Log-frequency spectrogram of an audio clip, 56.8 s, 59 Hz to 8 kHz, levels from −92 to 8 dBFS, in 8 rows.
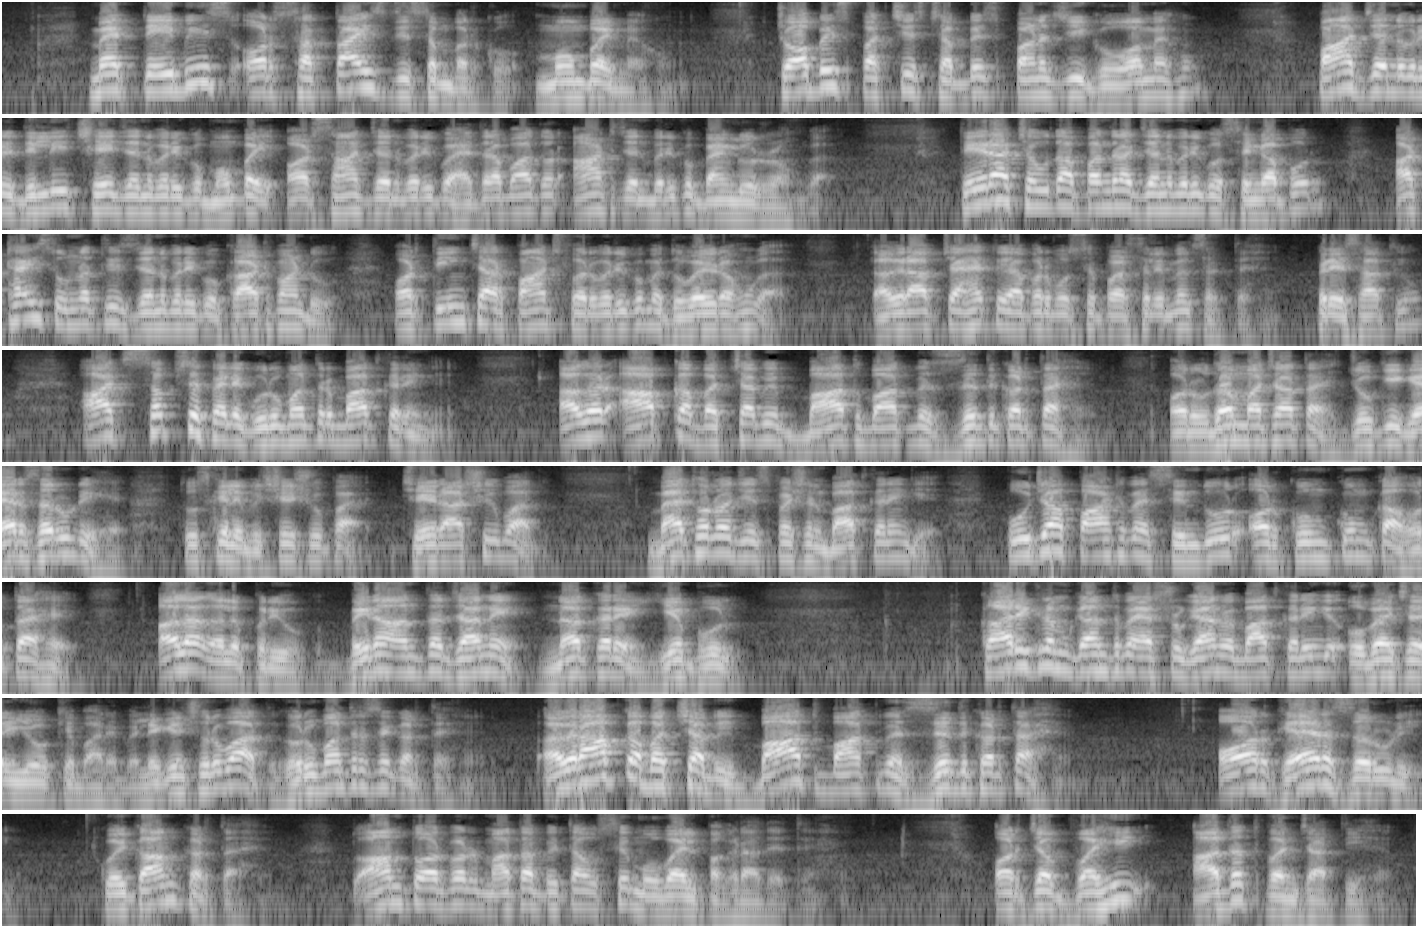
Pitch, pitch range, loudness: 140 Hz, 120-160 Hz, -12 LUFS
